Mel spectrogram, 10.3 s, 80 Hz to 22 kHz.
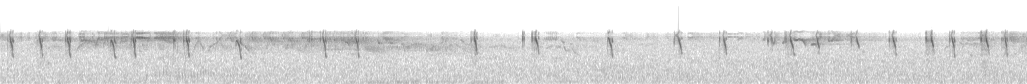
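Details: Young white-tailed eagle left alone in its Estonian nest at Saunja after the parent flew off, 26 April 2013, 16:44; many short, piercing peeps in loose clusters, some rapid runs, others spaced, over constant faint hiss.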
